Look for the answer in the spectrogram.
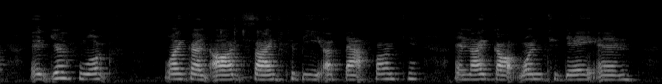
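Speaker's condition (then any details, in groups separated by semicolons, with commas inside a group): Brain injury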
